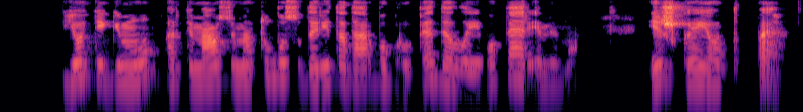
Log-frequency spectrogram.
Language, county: Lithuanian, Šiauliai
